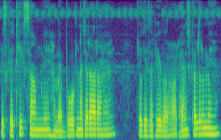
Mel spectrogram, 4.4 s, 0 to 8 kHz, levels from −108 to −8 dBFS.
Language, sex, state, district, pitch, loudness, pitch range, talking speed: Hindi, male, Uttar Pradesh, Lalitpur, 120 Hz, -20 LUFS, 110-135 Hz, 230 wpm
